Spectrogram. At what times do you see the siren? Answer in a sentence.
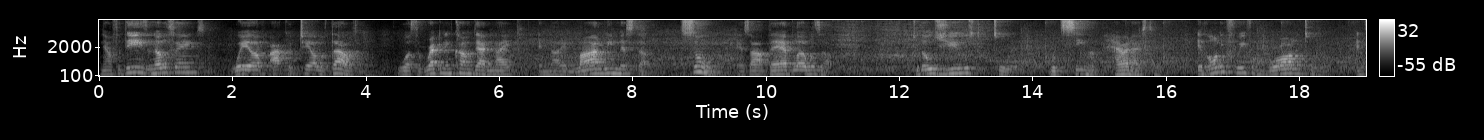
The siren can't be heard in this clip.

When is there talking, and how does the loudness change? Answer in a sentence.
The talking can be heard from 0.0 to 11.0 s, at a steady volume; and from 12.2 to 18.9 s, at a steady volume.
